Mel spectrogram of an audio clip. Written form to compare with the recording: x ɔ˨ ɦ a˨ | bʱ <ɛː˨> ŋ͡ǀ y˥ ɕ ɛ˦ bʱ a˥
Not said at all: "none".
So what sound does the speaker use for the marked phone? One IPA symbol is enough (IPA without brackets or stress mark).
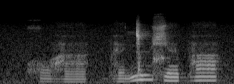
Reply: ɛ˨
